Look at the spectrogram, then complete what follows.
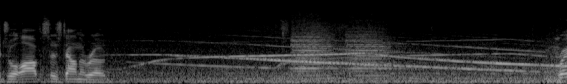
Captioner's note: emt sirens blaring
